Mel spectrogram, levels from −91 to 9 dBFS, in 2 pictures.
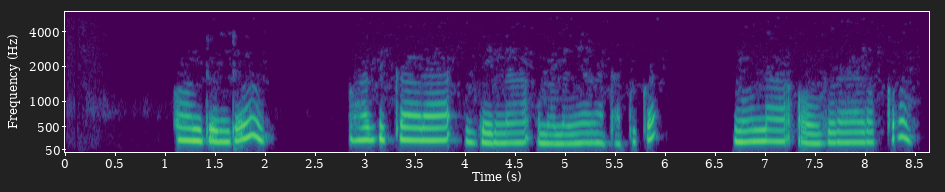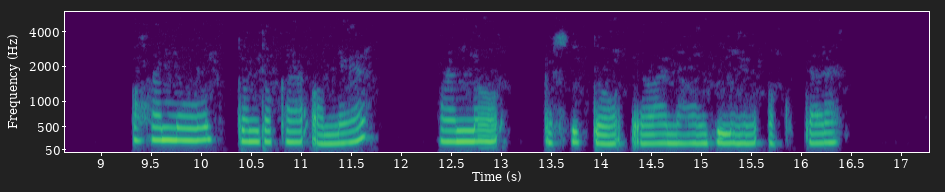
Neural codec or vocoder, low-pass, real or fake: none; 5.4 kHz; real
